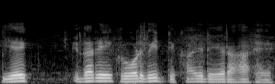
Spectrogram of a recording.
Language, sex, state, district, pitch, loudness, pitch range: Hindi, male, Madhya Pradesh, Bhopal, 130 Hz, -17 LUFS, 120-145 Hz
